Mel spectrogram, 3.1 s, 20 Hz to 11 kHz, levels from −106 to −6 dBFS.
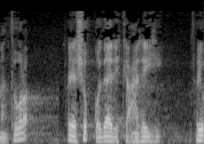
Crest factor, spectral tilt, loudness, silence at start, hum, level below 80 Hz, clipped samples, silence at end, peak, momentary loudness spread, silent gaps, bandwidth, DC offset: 20 dB; -6 dB/octave; -34 LUFS; 0 s; none; -60 dBFS; under 0.1%; 0 s; -14 dBFS; 9 LU; none; 8.8 kHz; under 0.1%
